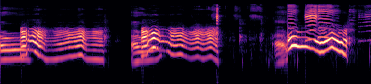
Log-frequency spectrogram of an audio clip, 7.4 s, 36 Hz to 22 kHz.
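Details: Pet dog howling indoors on 25 November 2010, encouraged by its owner making sounds; three drawn-out howls, each wavering up and down, with a tremulous, higher third howl and short gaps between.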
